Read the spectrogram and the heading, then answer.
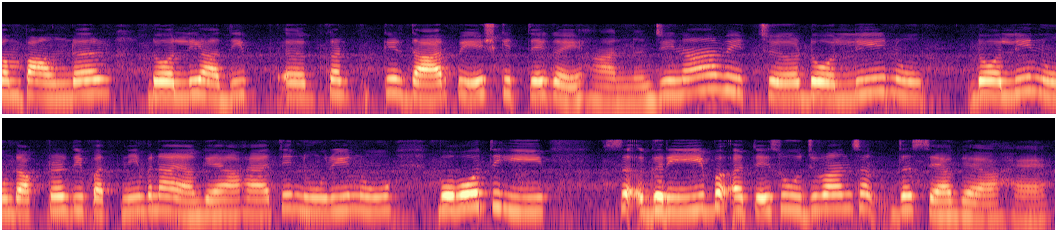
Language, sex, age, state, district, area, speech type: Punjabi, female, 18-30, Punjab, Pathankot, urban, spontaneous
